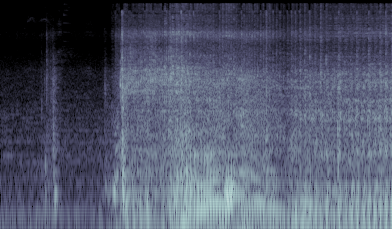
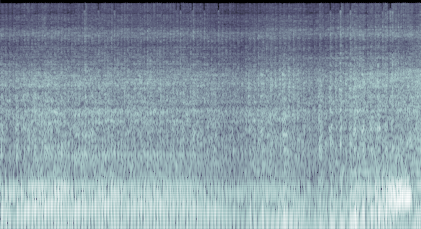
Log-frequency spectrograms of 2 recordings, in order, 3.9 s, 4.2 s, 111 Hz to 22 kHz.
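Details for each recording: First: Kawasaki Boxer after fixing the 4-pin CDI conversion and timing, nearly out of fuel: single starter whirr, engine catches cleanly and settles into a steady beat, no longer gasping; normal start and idle. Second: Kawasaki Boxer converted to a Lifan 110 4-pin CDI done incompletely: rough, uneven putting that stumbles, sags and nearly dies before catching, running like a horse; misfire from incorrect CDI conversion.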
